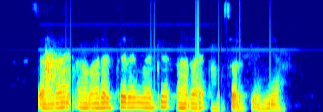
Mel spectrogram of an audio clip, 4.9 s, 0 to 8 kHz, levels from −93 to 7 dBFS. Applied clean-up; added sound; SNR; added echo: none; none; none; none.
